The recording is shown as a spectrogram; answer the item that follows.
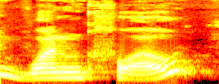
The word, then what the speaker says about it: Nwankwo: And yes, you did pronounce the last name correctly, Nwankwo.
